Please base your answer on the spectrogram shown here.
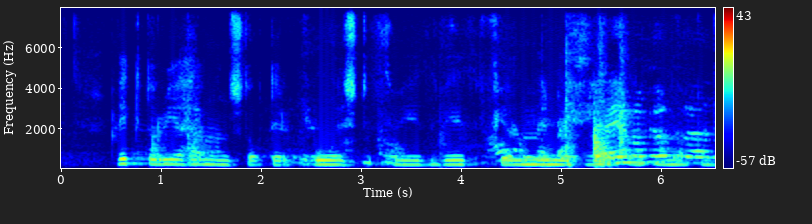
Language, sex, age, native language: Icelandic, male, 12, Icelandic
